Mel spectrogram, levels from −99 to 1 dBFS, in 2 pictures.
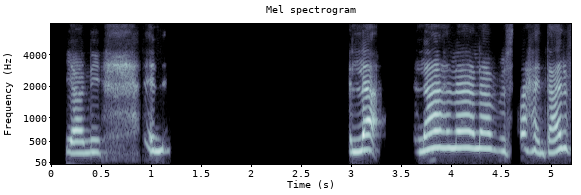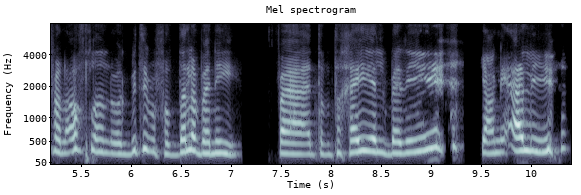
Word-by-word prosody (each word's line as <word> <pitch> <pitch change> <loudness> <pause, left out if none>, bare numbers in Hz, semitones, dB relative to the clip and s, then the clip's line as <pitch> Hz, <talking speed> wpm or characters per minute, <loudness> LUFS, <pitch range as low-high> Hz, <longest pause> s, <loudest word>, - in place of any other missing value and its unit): يعني 250 +1 -1 0.5
إن 285 0 +1 1.9
لأ، 315 +10 +4 0.3
لا 350 +4 +5
لا 355 0 +4
لأ 340 -1 +2
مش 280 -4 -8
صح، 325 +5 -3
أنت 255 -2 -4
عارف 305 +2 +2
أنا 260 +1 0
أصلًا 270 -6 -4
وجبتي 225 +9 -4
المفضلة 265 0 -1
بانيه 235 -4 -2 0.3
فأنت 225 -2 -1
متخيّل 255 +4 0
بانيه 265 +9 0 0.4
يعني 250 +1 -3
قَلْي، 290 0 +4
265 Hz, 115 wpm, -22 LUFS, 240-305 Hz, 1.9 s, لا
